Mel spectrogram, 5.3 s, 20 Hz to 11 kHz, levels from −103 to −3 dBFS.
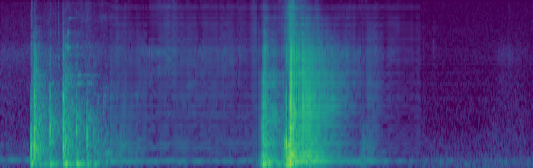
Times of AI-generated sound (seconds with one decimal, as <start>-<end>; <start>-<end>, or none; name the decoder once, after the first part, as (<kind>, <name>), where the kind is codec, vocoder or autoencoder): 1.1-4.2 (vocoder, BigVGAN v2)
